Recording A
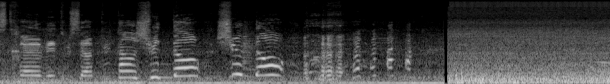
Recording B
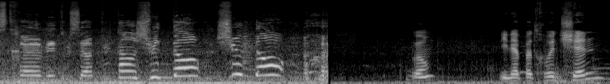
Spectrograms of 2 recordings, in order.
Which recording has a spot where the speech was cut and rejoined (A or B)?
B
